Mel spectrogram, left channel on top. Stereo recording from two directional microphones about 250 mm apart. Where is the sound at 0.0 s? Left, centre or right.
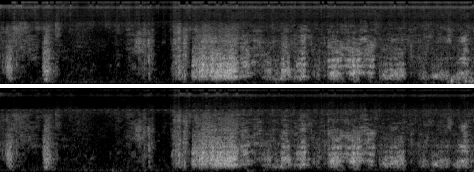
Left.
